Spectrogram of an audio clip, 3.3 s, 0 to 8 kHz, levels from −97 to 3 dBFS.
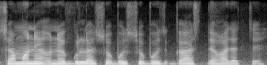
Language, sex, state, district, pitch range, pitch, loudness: Bengali, female, Assam, Hailakandi, 195-205 Hz, 200 Hz, -15 LUFS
